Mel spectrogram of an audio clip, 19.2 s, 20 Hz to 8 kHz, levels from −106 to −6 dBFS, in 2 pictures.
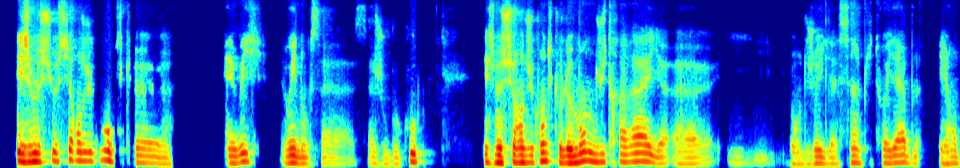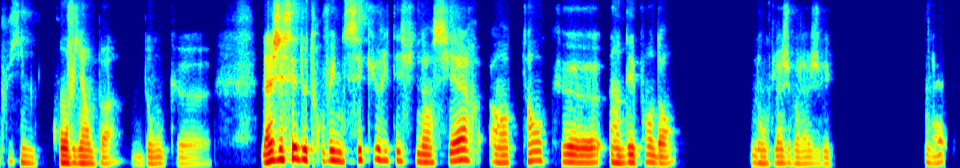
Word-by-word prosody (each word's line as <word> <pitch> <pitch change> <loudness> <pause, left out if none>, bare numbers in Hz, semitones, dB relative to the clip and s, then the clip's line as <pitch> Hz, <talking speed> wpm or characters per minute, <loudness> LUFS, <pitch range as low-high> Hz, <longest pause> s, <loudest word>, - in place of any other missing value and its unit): et 155 - +7
je 140 - +5
me 145 - +8
suis 150 +3 -3
aussi 155 +4 -2
rendu 155 -2 0
compte 165 -1 0 0.2
que 120 -4 -6 0.6
et 120 -1 -3
oui, 145 +3 -3 0.2
oui 125 +1 +2
donc 110 -2 -5
ça 110 +2 -16 0.3
ça 110 - -20
joue 105 0 -16
beaucoup, 105 +8 -2 0.6
et 135 - -2
je 130 - -3
me 130 - +9
suis 130 +1 +1
rendu 125 0 +3
compte 150 +3 +1
que 125 - -1
le 120 - +8
monde 150 +5 +5
du 140 0 -1
travail, 140 -3 -2
heu, 110 +1 -12 0.2
il 115 - -25
il, - - -26 0.2
bon 100 -1 -13
déjà 100 +4 -6
il 110 -1 -6
est - - -10
assez 120 +4 -11
impitoyable, 120 0 -5 0.2
et 110 - -8
en 115 +1 -7
plus 150 +6 -19
il 125 - -4
me 115 - -9 0.2
convient 120 -2 +3
pas, 115 +7 -10
donc, 115 0 -10
heu, 105 +1 -14 0.5
là 140 +3 +9
j'essaie 180 +3 +9
de 180 -1 +7
trouver 170 0 0
une 155 -2 +1
sécurité 170 0 -1
financière 155 +4 +2
en 130 -2 -2
tant 155 +5 -4
qu'indépendant, 130 -2 +1 0.8
donc 115 -1 -7
là, 120 - -4
je, 120 0 -9
voilà 110 0 -9
je 110 -1 -12
vais 110 -1 -13 0.9
ouais. 125 +1 -9
125 Hz, 195 wpm, -22 LUFS, 115-150 Hz, 0.9 s, me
